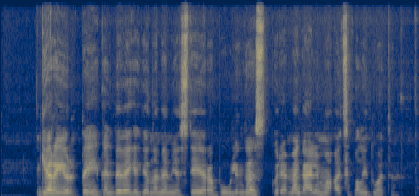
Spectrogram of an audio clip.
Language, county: Lithuanian, Vilnius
